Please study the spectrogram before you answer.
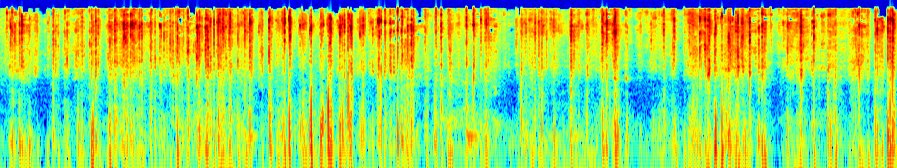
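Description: A small, dry brown pine cone with solid woody scales is held in the hands while fingertips and nails scratch and flick the scales close to the mic. The result is a dense, continuous stream of sharp, dry crackles and clicks, bright and crisp with almost no ring, pulsing in short bursts throughout.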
